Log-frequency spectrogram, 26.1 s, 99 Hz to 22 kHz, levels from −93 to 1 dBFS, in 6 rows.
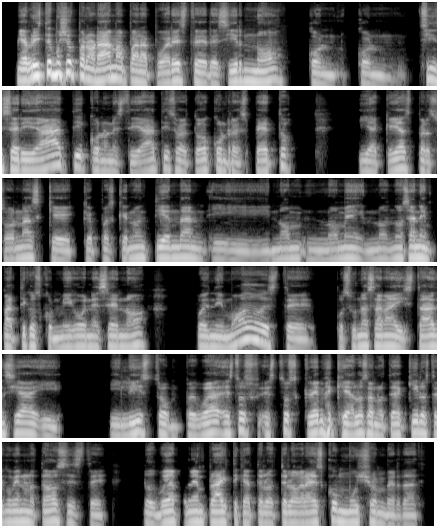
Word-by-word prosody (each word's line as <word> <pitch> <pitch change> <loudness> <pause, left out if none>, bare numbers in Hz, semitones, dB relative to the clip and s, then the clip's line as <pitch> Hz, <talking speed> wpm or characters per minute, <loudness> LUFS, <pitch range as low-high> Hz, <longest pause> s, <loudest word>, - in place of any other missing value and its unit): me 150 - +6
abriste 200 +9 +9
mucho 220 +3 +8
panorama 165 -3 +6
para 135 -4 +1
poder, 120 +4 0
este, 140 -4 +2
decir 120 +5 +1
no 140 +1 0 0.2
con 205 - -5
con 100 - -7
sinceridad 140 +3 +3
y 165 -1 0
con 130 -5 -4
honestidad 115 +3 -4
y, 145 - -3
sobre 125 -4 -4
todo, 125 +3 -3
con 125 -4 -3
respeto. 125 - -4 0.6
Y 120 0 -4
aquellas 135 +5 -1
personas 125 +2 -3
que 110 -4 -3
que, 115 - -6
pues, 115 -4 -9
que 120 - -6
no 130 +2 -2
entiendan 130 -1 -1
y 105 -3 -9
y - - -7
y - - -8
no 120 +3 -5
no 110 -1 -6
me 125 -2 -2
no 110 +3 -7
no 130 +3 -3
sean 135 +1 +3
empáticos 125 +2 -1
conmigo 120 +4 -2
en 125 - -2
ese 125 +1 +2
no, 135 +3 -3 0.4
pues 125 -1 -2
ni 120 -1 0
modo, 175 - +2
este, 105 - -3 0.2
pues 115 -1 -4
una 130 +1 -1
sana 130 0 +2
distancia 130 +4 +1
y 110 -3 -6 0.4
y 120 -1 -5
listo. 135 -1 +1
Pues, 115 -1 -1
voy 130 +3 +3
a 145 -2 +2
estos 140 +4 0
estos, 145 +4 -2
créeme 145 +3 +2
que 140 - +2
ya 130 - +2
los 140 +1 +2
anoté 130 -1 0
aquí, 130 +4 0
los 140 -1 +1
tengo 135 -1 -2
bien 135 0 +2
anotados, 130 +1 -1
este, 105 -3 -6 0.3
los 115 -4 -3
voy 125 +6 +3
a 135 - +3
poner 130 +2 0
en - - -1
práctica. 130 -2 +1
Te - - -4
lo 115 -1 -2
te - - -1
lo 120 - +1
agradezco 125 +5 +1
mucho, 130 0 0
en 115 -3 -3
verdad. 100 0 -5
125 Hz, 195 wpm, -21 LUFS, 115-135 Hz, 0.6 s, abriste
